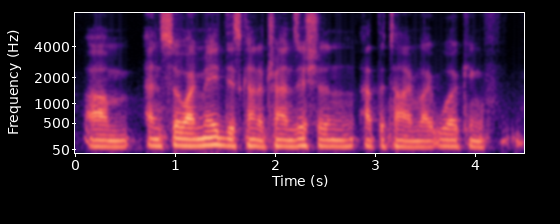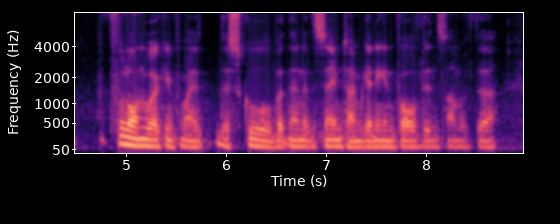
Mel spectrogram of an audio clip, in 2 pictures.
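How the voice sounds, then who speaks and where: With a very deep, low pitch and a dark, mellow tone, a man speaks at a moderate pace in a monotone, flat intonation. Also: big swings in loudness. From India, missionary kid (born UK). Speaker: teacher and educator, missionary kid. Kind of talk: interview. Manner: halting, many fillers and repeats.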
